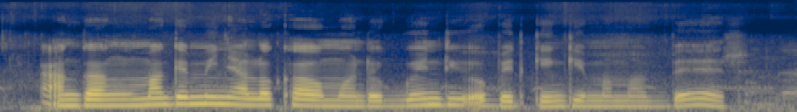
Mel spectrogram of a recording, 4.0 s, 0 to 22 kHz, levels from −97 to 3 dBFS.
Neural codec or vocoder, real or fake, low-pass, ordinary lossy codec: none; real; 19.8 kHz; none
